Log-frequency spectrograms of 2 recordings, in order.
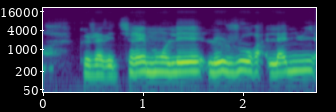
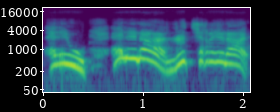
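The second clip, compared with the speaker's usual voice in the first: high, loud frantic calls; mock alarm, shouting across the room; high-pitched excited shouting; shrilly calling out; 12 semitones higher, 5 dB louder, faster than usual. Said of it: "j'entends genre".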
